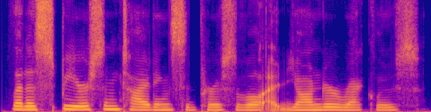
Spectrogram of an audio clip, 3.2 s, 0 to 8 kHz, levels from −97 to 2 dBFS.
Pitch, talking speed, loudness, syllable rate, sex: 195 Hz, 185 wpm, -20 LUFS, 6.0 syllables/s, female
